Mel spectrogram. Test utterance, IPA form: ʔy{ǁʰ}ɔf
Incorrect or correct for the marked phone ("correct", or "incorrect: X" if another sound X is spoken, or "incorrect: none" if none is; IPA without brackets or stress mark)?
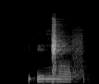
incorrect: ŋ͡ǁ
